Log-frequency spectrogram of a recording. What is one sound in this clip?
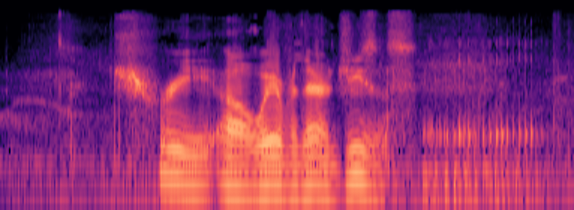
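A small dinosaur gives warbling, chirping calls.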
